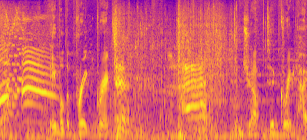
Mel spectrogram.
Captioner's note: chuckles; grunting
